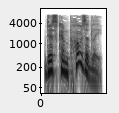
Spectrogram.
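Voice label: "discomposedly", English, British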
